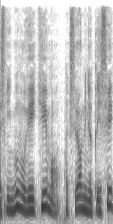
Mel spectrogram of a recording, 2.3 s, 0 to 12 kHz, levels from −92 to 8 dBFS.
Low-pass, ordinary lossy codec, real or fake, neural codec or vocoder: 10.8 kHz; MP3, 64 kbps; fake; codec, 44.1 kHz, 1.7 kbps, Pupu-Codec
